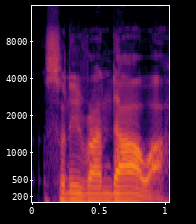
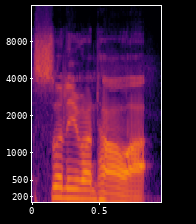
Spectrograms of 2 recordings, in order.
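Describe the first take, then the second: First: The h in the name is silent. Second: The h in the name is pronounced. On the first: The speaker calls it right. "There we go" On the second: The speaker calls it wrong. "You don't say the H"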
